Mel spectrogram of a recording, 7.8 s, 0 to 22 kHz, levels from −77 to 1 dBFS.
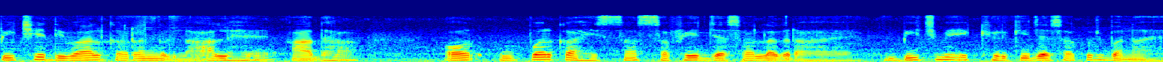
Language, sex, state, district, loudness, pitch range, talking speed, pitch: Hindi, male, Uttar Pradesh, Jyotiba Phule Nagar, -19 LUFS, 115-140 Hz, 185 wpm, 130 Hz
